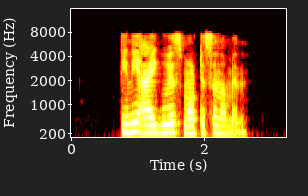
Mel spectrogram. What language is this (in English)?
Bangla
